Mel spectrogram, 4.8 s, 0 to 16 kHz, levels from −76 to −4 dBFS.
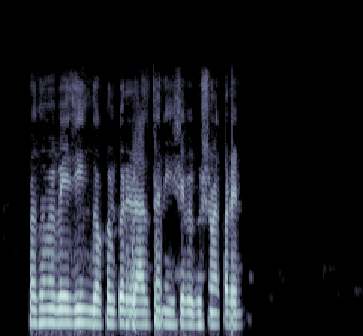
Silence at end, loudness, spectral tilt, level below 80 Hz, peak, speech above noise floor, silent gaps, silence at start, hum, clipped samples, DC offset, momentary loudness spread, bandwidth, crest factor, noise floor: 1.6 s; -18 LUFS; -7 dB/octave; -52 dBFS; -2 dBFS; 67 dB; none; 0.4 s; none; under 0.1%; under 0.1%; 4 LU; 7.6 kHz; 16 dB; -85 dBFS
